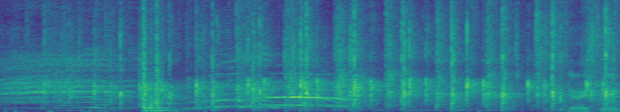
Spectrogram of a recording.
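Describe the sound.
A burst of applause from several people, dense, rapid claps running throughout, with voices cheering and calling out over the clapping.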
